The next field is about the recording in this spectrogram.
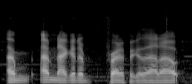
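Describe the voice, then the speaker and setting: A man's voice: low voice, level tone, fast, fairly bright tone, smooth, soft background music. A man casually streaming a game and reading its dialogue aloud.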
